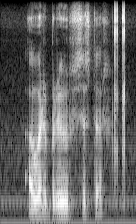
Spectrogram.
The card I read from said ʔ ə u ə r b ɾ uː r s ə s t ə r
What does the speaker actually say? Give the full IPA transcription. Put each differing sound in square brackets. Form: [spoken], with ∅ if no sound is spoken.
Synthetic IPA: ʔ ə [w] ə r b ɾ uː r s ə s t ə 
